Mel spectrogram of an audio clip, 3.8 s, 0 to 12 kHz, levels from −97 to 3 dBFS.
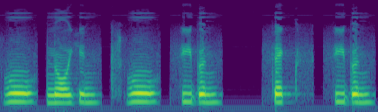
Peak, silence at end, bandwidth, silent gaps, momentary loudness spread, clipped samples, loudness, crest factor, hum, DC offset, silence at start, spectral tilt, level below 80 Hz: -4 dBFS; 0.05 s; 5.8 kHz; none; 12 LU; under 0.1%; -19 LUFS; 16 dB; none; under 0.1%; 0.05 s; -7 dB/octave; -70 dBFS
